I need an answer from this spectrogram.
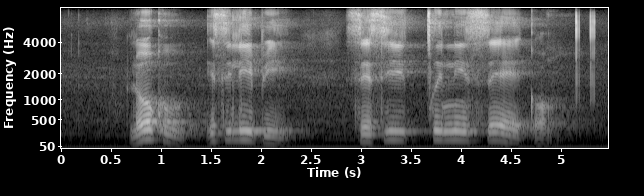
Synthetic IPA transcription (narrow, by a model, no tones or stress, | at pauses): lokʰuisilib̥ʱi | sesiǀinisɛːk̬ɔ̰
